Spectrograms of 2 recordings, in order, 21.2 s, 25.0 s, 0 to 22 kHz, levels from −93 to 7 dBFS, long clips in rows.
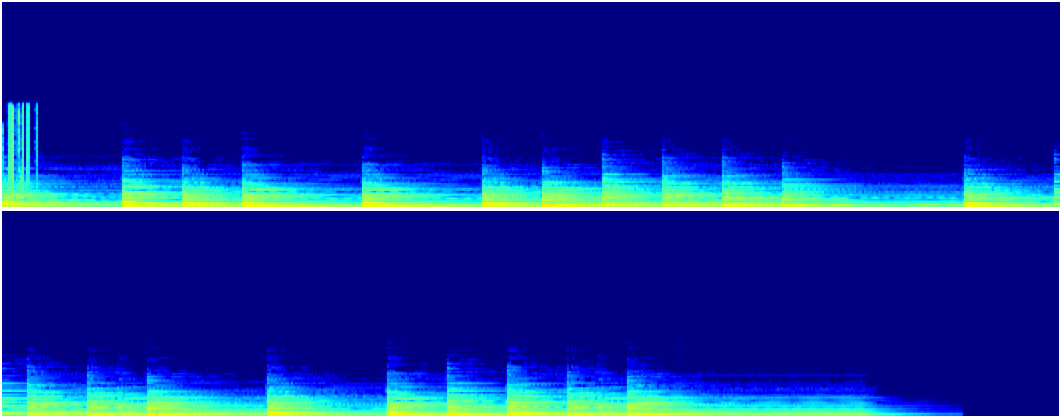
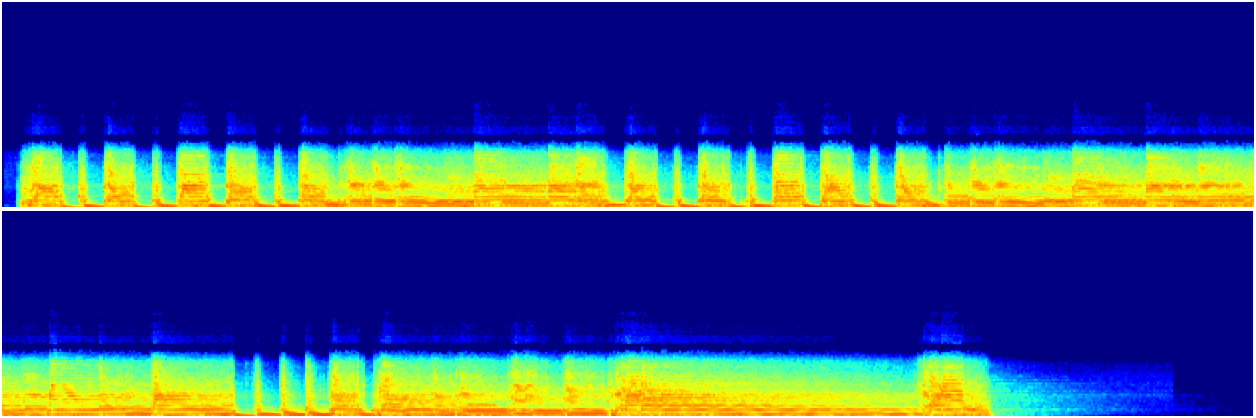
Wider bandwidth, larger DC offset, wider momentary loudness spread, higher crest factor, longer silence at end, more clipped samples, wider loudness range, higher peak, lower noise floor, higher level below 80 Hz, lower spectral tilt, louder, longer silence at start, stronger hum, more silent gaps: first, 11 kHz vs 7 kHz; neither; first, 11 LU vs 4 LU; first, 24 dB vs 14 dB; second, 1.55 s vs 2.6 s; neither; about the same, 4 LU vs 3 LU; second, -8 dBFS vs 0 dBFS; second, -64 dBFS vs -86 dBFS; second, -70 dBFS vs -44 dBFS; about the same, -6.5 dB/octave vs -5.5 dB/octave; second, -33 LUFS vs -12 LUFS; second, 0 s vs 0.2 s; neither; neither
